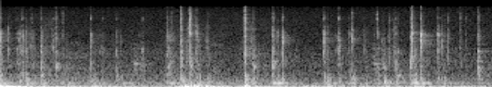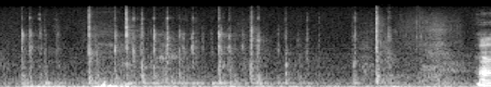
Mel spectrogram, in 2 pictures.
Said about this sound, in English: I'll type it in here so you can see what I mean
